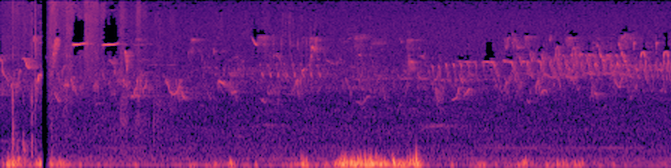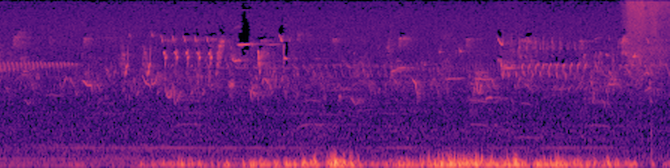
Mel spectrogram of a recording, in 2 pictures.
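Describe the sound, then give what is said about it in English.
Several different kinds of birds call and chirp outdoors, with high trilling songs and scattered tweets layered together, while low rumbling wind or background noise swells in and out beneath them. “Different kinds of birds, mostly, aren't they?”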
